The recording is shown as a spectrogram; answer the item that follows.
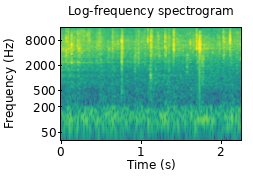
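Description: Near silence with a few faint, sharp taps and clicks of tarot cards being handled and set down on a table.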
